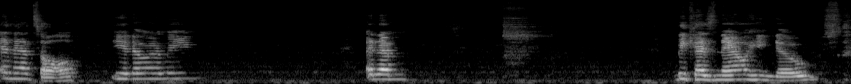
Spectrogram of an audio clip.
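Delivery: tearful, crying while talking. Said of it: "I'm crying 'cause I miss him".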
